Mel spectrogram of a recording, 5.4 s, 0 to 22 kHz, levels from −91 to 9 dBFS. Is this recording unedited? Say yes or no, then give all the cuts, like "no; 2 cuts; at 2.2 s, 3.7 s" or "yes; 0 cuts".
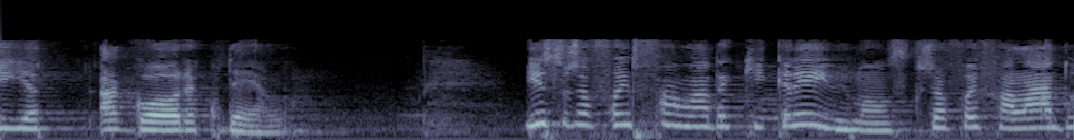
no; 3 cuts; at 1.1 s, 3.1 s, 3.8 s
